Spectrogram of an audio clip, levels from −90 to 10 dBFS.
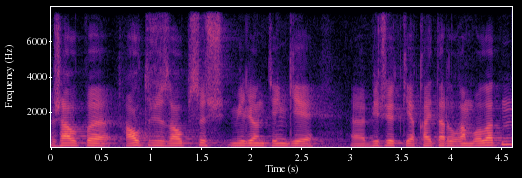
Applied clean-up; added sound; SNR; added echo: none; none; none; none.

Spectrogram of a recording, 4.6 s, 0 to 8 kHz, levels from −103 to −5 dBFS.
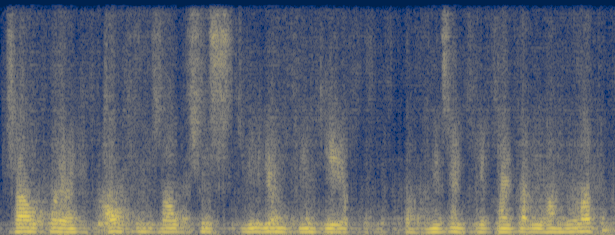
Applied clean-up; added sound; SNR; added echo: neural separator model SepFormer DNS4.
